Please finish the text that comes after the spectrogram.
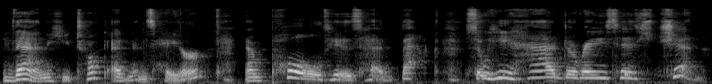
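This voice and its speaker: Woman, middle-aged, teacher-style storybook reader. Slow, animated, deliberate. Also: high-pitched, gravelly. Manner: deliberate, pauses to explain to listeners. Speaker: teacher reading aloud. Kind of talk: expressive storybook read-aloud. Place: indoors, wood-panelled room.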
